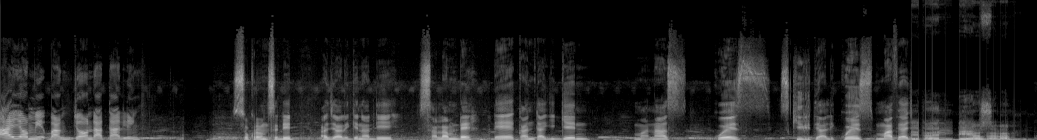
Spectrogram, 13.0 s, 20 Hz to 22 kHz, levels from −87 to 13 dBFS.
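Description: From 11.40 s to the end, the sound drops an octave, doubled and choppy, stuttering about 11.7 times a second. This is interleaved audio read as planar: each 85.33 ms block, which fits a 4096-sample block, is split into halves played together at half speed.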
